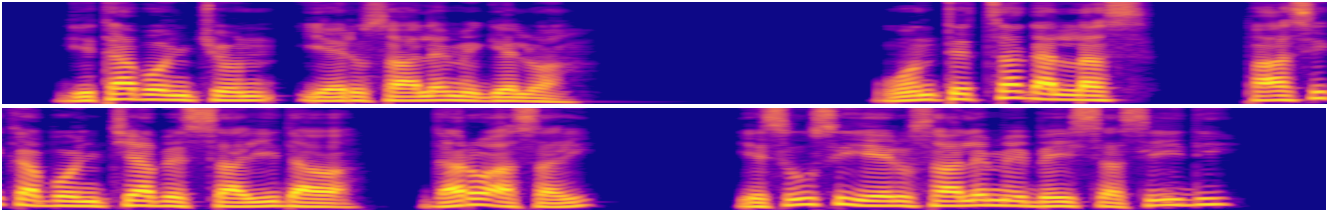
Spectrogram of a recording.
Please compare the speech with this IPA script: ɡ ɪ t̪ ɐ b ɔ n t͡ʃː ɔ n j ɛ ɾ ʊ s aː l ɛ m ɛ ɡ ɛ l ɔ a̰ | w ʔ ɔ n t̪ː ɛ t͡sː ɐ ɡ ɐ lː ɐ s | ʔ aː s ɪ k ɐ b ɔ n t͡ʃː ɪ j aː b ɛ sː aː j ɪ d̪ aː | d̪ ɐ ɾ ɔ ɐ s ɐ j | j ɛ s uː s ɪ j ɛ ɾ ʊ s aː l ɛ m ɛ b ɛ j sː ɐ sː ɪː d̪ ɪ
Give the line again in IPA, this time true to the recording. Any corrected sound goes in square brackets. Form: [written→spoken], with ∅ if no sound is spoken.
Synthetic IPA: ɡ ɪ t̪ ɐ b ɔ n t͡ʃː ɔ n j ɛ ɾ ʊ s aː l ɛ m ɛ ɡ ɛ l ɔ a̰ | w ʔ ɔ n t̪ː ɛ t͡sː ɐ ɡ ɐ lː ɐ s | [ʔ→p] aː s ɪ k ɐ b ɔ n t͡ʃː ɪ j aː b ɛ sː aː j ɪ d̪ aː | d̪ ɐ ɾ ɔ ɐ s ɐ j | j ɛ s uː s ɪ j ɛ ɾ ʊ s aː l ɛ m ɛ b ɛ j sː ɐ [sː→s] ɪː d̪ ɪ

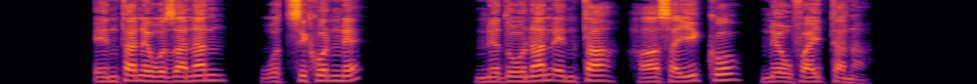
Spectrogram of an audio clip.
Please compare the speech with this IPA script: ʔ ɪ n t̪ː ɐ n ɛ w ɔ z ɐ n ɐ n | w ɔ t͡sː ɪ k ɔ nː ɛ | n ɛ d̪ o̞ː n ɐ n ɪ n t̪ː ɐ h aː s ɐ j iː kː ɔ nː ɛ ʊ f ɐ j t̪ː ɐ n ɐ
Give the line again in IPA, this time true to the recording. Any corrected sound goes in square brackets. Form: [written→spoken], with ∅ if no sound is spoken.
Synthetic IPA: ʔ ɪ n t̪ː ɐ n ɛ w ɔ z ɐ n ɐ n | w ɔ t͡sː ɪ k ɔ nː ɛ | n ɛ d̪ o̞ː n ɐ n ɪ n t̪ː ɐ h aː s ɐ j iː kː ɔ [nː→n] ɛ ʊ f ɐ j t̪ː ɐ n ɐ

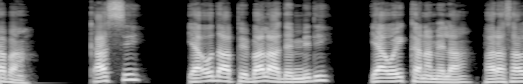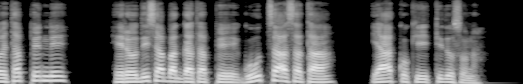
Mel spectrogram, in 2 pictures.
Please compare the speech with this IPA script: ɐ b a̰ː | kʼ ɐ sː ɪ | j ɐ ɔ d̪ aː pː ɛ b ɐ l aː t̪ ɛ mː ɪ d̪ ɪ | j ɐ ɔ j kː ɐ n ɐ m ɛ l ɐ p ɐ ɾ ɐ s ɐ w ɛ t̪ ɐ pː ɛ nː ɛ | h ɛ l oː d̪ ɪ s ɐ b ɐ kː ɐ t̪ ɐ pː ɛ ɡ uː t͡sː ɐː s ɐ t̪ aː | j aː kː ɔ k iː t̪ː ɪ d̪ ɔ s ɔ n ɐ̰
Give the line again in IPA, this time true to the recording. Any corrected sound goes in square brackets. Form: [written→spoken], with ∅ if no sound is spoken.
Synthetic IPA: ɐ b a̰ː | kʼ ɐ sː ɪ | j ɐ ɔ d̪ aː pː ɛ b ɐ l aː [t̪→d̪] ɛ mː ɪ d̪ ɪ | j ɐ ɔ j kː ɐ n ɐ m ɛ l ɐ p ɐ ɾ ɐ s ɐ w ɛ t̪ ɐ pː ɛ nː ɛ | h ɛ [l→ɾ] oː d̪ ɪ s ɐ b ɐ [kː→ɡː] ɐ t̪ ɐ pː ɛ ɡ uː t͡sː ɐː s ɐ t̪ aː | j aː kː ɔ k iː t̪ː ɪ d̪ ɔ s ɔ n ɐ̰

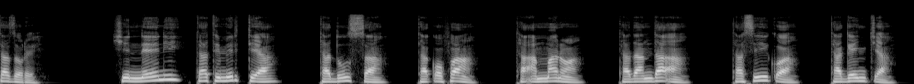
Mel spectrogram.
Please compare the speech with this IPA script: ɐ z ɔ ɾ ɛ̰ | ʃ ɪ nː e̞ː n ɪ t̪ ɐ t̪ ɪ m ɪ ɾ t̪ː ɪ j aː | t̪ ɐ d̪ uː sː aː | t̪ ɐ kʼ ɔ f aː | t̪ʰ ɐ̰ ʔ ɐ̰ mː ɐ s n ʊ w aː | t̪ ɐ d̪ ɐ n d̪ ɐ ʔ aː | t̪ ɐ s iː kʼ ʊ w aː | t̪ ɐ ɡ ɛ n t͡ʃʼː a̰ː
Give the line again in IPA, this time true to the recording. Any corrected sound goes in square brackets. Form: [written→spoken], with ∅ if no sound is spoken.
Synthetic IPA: ɐ z ɔ ɾ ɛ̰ | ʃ ɪ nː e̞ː n ɪ t̪ ɐ t̪ ɪ m ɪ ɾ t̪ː ɪ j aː | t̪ ɐ d̪ uː sː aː | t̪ ɐ kʼ ɔ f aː | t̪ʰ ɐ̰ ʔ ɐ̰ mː ɐ [s→∅] n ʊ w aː | t̪ ɐ d̪ ɐ n d̪ ɐ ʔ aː | t̪ ɐ s iː kʼ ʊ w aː | t̪ ɐ ɡ ɛ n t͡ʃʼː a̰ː

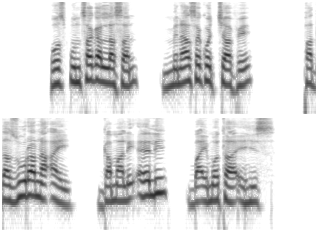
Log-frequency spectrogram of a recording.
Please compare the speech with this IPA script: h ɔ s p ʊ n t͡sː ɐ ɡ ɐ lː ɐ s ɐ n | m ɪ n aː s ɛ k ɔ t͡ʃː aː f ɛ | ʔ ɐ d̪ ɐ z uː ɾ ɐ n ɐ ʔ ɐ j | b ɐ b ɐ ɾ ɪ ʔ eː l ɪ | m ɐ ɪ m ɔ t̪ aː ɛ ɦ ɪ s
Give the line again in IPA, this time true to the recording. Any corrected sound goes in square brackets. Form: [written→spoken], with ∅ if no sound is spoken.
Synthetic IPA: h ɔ s p ʊ n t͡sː ɐ ɡ ɐ lː ɐ s ɐ n | m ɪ n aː s ɛ k ɔ t͡ʃː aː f ɛ | [ʔ→p] ɐ d̪ ɐ z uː ɾ ɐ n ɐ ʔ ɐ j | [b→ɡ] ɐ [b→m] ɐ [ɾ→l] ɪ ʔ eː l ɪ | [m→b] ɐ ɪ m ɔ t̪ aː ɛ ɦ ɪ s

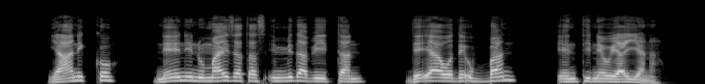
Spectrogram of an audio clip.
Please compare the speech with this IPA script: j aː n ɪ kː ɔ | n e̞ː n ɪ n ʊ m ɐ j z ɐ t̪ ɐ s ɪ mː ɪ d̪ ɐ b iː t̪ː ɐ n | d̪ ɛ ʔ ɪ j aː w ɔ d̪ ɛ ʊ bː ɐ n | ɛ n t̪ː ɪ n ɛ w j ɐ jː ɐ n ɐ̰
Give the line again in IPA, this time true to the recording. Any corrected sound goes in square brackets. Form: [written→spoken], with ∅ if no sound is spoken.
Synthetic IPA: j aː n ɪ kː ɔ | n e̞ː n ɪ n ʊ m ɐ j z ɐ t̪ ɐ s ɪ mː ɪ d̪ ɐ b iː t̪ː ɐ n | d̪ ɛ ʔ ɪ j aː w ɔ d̪ ɛ ʊ bː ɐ n | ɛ n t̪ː ɪ n ɛ w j ɐ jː ɐ n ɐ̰

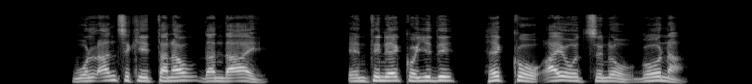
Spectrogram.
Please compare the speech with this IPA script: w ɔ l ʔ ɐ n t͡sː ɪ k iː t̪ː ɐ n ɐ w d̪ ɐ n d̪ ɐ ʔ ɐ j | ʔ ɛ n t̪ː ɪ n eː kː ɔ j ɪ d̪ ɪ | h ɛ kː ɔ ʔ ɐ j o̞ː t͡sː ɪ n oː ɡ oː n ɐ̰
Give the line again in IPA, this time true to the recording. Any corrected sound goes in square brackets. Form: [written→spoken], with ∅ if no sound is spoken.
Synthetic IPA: w ɔ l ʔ ɐ n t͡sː ɪ k iː t̪ː ɐ n ɐ w d̪ ɐ n d̪ ɐ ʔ ɐ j | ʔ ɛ n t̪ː ɪ n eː kː ɔ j ɪ d̪ ɪ | h ɛ kː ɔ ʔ ɐ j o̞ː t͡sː ɪ n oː ɡ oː n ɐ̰

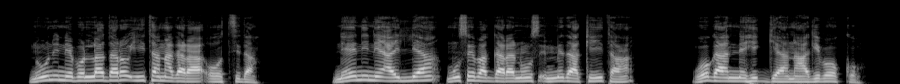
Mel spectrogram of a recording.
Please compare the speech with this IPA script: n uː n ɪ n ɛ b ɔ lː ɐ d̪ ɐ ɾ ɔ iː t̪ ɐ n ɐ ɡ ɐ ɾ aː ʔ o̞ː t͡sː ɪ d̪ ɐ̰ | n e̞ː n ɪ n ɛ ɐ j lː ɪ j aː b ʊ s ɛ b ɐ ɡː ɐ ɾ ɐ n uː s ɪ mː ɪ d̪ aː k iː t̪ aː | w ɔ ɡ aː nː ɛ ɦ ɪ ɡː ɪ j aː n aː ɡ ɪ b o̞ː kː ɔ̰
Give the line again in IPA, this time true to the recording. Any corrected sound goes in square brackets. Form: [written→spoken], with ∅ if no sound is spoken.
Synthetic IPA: n uː n ɪ n ɛ b ɔ lː ɐ d̪ ɐ ɾ ɔ iː t̪ ɐ n ɐ ɡ ɐ ɾ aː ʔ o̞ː t͡sː ɪ d̪ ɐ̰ | n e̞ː n ɪ n ɛ ɐ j lː ɪ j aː [b→m] ʊ s ɛ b ɐ ɡː ɐ ɾ ɐ n uː s ɪ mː ɪ d̪ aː k iː t̪ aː | w ɔ ɡ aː nː ɛ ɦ ɪ ɡː ɪ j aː n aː ɡ ɪ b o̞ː kː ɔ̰

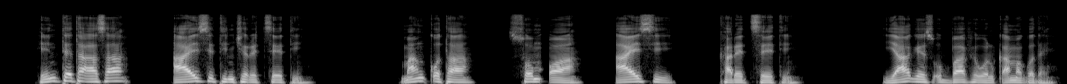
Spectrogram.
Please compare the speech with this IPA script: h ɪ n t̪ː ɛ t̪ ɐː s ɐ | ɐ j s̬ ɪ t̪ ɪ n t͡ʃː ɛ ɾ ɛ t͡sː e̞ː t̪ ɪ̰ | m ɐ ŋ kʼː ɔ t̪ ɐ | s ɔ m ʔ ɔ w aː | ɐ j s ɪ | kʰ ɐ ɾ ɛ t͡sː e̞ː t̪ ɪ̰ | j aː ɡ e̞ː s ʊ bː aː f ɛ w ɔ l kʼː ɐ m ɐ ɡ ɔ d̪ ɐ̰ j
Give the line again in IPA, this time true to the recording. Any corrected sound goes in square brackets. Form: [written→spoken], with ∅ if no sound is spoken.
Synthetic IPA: h ɪ n t̪ː ɛ t̪ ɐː s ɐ | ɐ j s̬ ɪ t̪ ɪ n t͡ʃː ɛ ɾ ɛ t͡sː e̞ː t̪ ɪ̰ | m ɐ ŋ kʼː ɔ t̪ ɐ | s ɔ m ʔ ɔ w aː | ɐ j s ɪ | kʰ ɐ ɾ ɛ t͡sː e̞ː t̪ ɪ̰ | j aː ɡ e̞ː s ʊ bː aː f ɛ w ɔ l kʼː ɐ m ɐ ɡ ɔ d̪ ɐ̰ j

